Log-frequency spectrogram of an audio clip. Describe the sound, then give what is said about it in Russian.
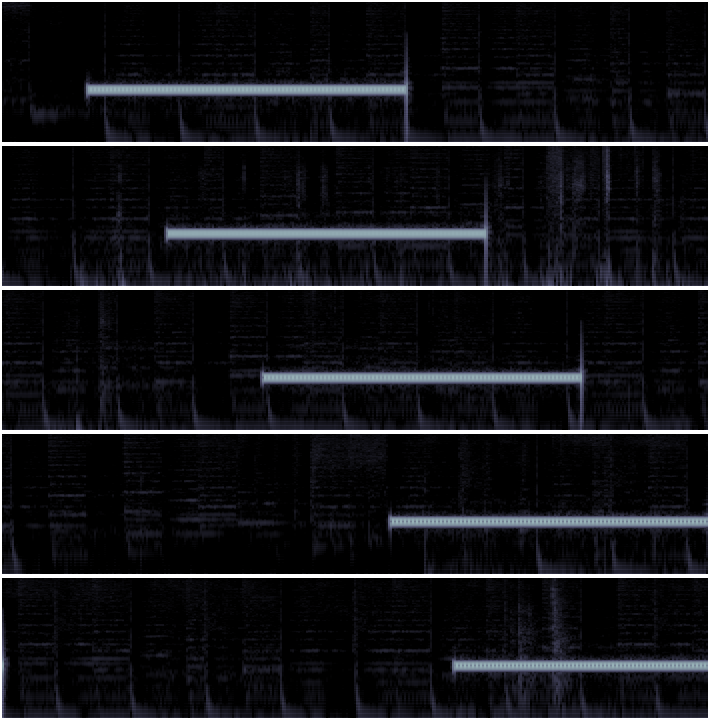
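Ringback tone on a phone call being dialed: a steady, low, loud tone sounds in five long bursts of about two seconds each, separated by quieter gaps of roughly three seconds, with the last burst cut off at the end. “Так, короче, я еще раз набираю.”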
